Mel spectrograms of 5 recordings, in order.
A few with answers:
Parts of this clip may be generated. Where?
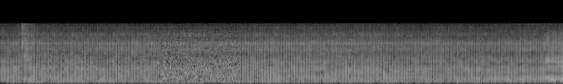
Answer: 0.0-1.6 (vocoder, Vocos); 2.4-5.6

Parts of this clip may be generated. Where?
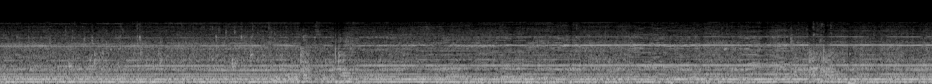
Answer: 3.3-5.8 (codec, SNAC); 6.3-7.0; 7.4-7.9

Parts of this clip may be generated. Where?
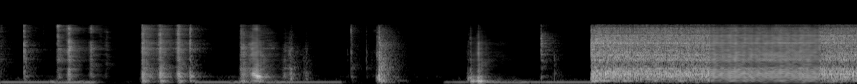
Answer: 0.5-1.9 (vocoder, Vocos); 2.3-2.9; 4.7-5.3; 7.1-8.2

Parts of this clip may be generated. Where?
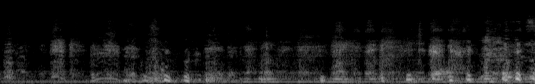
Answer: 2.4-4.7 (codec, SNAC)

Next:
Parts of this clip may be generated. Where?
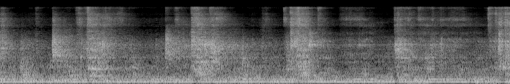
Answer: 3.1-5.1 (codec, SNAC)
